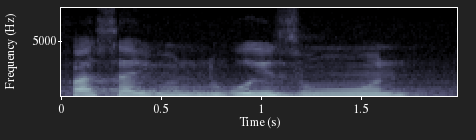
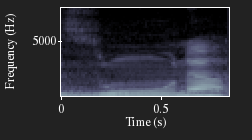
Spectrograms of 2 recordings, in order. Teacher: واؤ ساکن اور اس سے پہلے حرف پیش ہے، تو یہاں پہ زونا، اسی لیے میں نے اس کو تھوڑا سا لمبا کیا تھا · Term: واؤ مدہ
